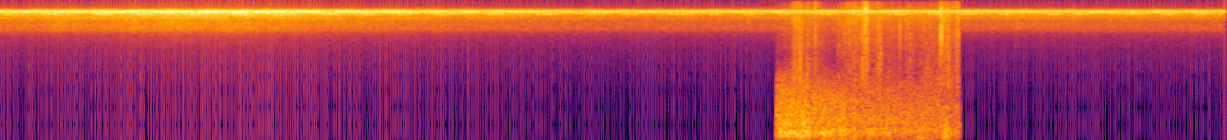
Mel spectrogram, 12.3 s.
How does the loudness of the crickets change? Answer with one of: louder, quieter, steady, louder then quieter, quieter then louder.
quieter.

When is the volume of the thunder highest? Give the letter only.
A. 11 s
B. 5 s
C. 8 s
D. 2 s
C.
